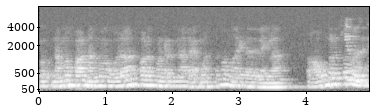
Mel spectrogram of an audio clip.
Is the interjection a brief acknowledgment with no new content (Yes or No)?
Yes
